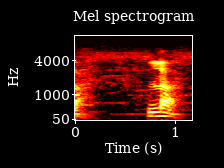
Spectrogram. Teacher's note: ला बोलो तो जीभ के दोनों बगल से हवा, हल्की हवा निकलती है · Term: पार्श्विक व्यंजन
